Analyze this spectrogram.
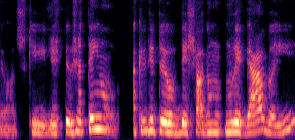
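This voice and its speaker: Her voice sits at medium pitch with ordinary pitch variation. This woman speaks with vocal fry. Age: 70s. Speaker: retired hypnotherapist. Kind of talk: interview.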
